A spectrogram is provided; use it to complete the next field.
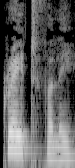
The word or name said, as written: gratefully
